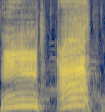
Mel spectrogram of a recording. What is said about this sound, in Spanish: Era un burro cagando. Dice, a mí no me dio miedo, pero después dije, ¿qué tal si me patea o me caga?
